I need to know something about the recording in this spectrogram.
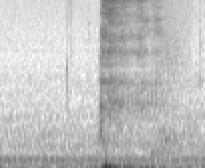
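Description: A glass bottle thumps against a body.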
